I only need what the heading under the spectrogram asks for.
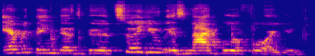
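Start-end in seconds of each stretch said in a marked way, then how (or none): none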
